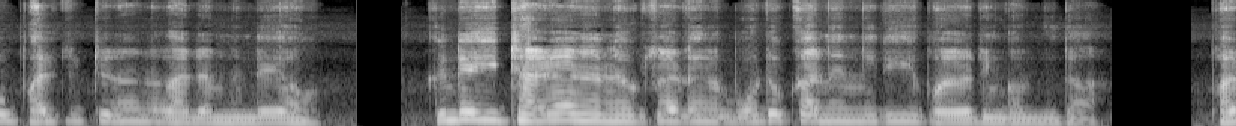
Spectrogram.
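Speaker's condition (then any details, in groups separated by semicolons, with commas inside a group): Brain lesion disability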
